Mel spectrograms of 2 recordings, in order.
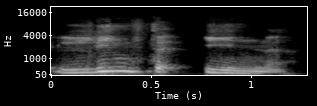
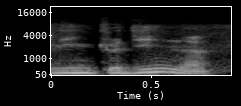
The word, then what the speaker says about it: LinkedIn: serait le lean steady linked in oui voilà on a tendance à le prononcer à la française linkedin moi le premier alors que c'est linkedin normalement en version originale ce qui veut dire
